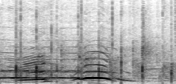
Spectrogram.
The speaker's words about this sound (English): How about another round of applause for this awesome young lady?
